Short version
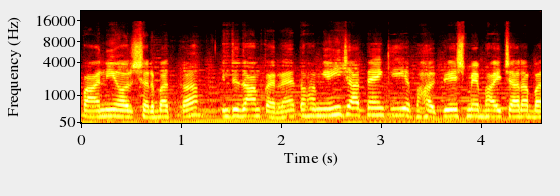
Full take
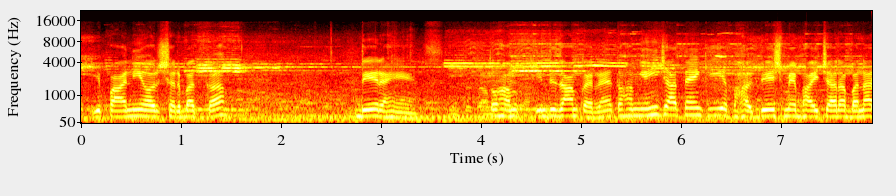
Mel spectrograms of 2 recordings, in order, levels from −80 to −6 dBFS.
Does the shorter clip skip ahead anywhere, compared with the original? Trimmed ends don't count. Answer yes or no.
yes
